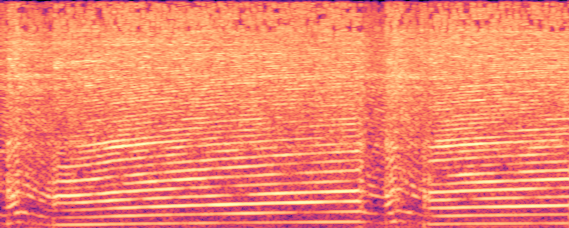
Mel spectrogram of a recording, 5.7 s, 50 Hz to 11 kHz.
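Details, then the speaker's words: Vintage two-stroke race engine, recently set up on the dyno after not being run for 8 years: crisp, clean note climbing steadily under load and picking up evenly; healthy and producing good power. "But it sounded pretty nice, and it's producing good power for what is a very vintage setup by race standards."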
